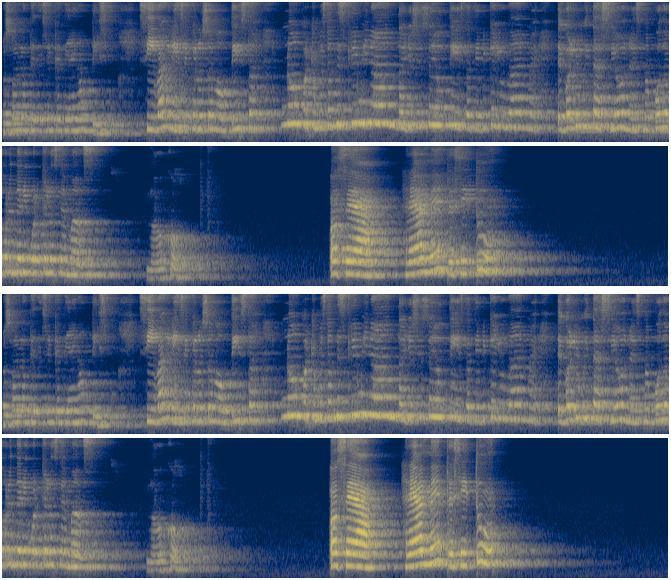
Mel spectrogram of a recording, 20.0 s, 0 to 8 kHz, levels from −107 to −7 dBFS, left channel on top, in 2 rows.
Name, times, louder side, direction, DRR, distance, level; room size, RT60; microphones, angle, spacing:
voice 1, 0.0-1.7 2.1-11.3 12.2-12.7, right 1 dB, 5° right, 2 dB, 0.9 m, -36 dB
voice 2, 14.9-15.6 16.0-17.4, right 5 dB, 65° right, 8 dB, 0.4 m, -27 dB
6.2 x 5.4 x 7.0 m, 1.5 s
head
